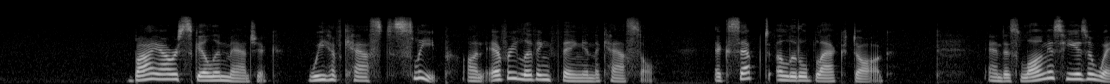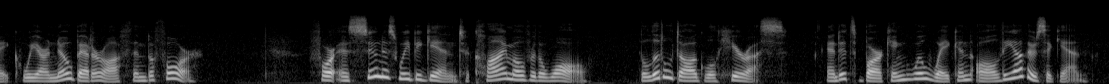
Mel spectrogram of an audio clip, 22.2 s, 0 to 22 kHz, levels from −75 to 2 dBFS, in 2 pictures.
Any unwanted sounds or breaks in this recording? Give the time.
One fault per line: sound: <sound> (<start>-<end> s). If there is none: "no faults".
no faults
